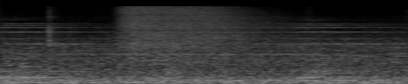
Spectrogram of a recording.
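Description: Music playing over a steady street rumble, with a short loud hiss just after half a second in.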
